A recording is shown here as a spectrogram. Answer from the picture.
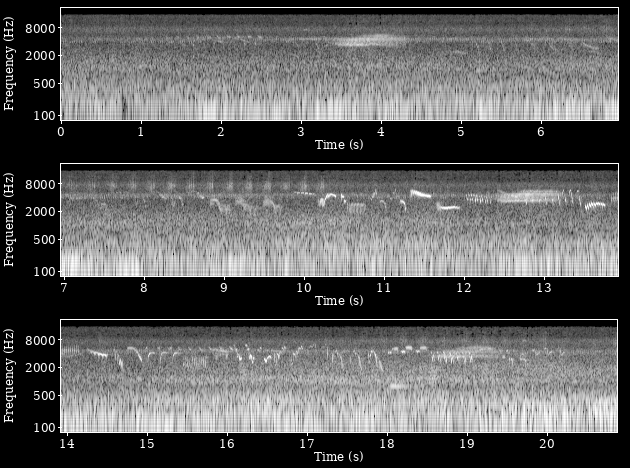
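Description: Birds chirping and singing in quick sweeping notes, sparse at first and busiest through the middle and near the end, over a steady faint high hiss of outdoor ambience.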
